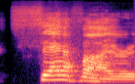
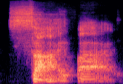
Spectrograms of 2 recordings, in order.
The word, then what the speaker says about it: Sci-Fi: How hard is it to say Sci-Fi? This nigga said Sapphire. Sci-fi got 2 syllables. This nigga saying 3.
